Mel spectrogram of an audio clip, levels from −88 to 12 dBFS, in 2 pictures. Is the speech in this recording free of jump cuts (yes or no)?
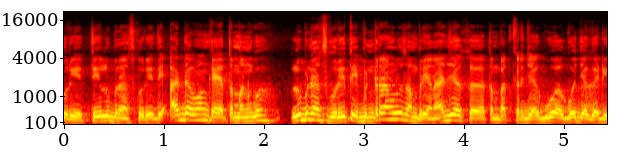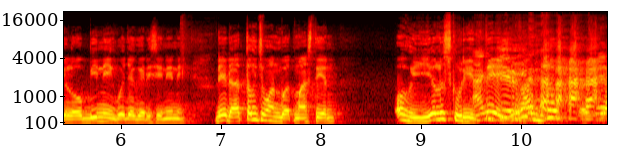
yes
